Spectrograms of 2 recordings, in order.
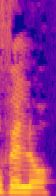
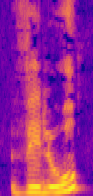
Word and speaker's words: vélo: exemple euh le haut on va très souvent entendre des Belges francophones prononcer mon velo je sais pas si vous l'avez entendu avec un e qu'on aurait par exemple dans Port dans Port vous avez un haut qui est plus ouvert que dans pot H euh donc là où on prononcerait en français de France en français standard vélo euro on va entendre vélo et euro donc oui il y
